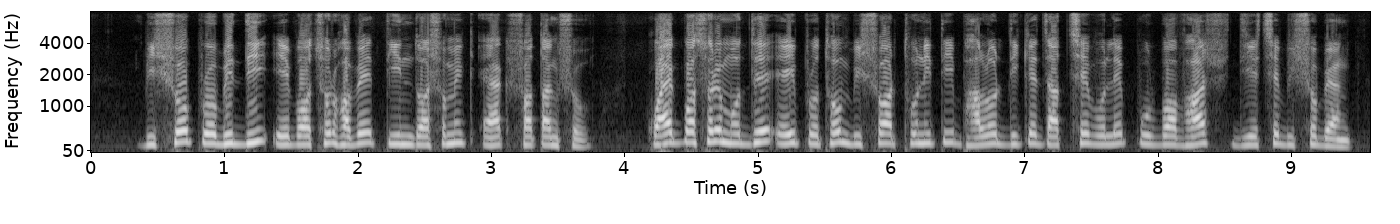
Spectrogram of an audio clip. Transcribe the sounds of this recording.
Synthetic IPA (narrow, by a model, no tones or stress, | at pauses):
biʃːopɾobʱid̪ʱːiʔebɔt͡ɕʰoɾɦɔbet̪ind̪ɔʃomikɛkʃɔt̪aŋʃo | kɔek̚bɔt͡ɕʰoɾeɾmod̪ʱːeʔejpɾot̪ʰombiʃːoaɾt̪ʰonit̪ibʱaloɾd̪iked͡ʑatːɕʰebolepuɾbabʱaʃd̪ijet͡ɕʰebiʃːobɛŋk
